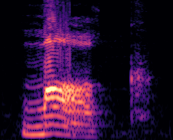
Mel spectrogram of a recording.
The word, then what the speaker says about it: mark: of the word or when it is followed by a consonant sound, this R is actually not spoken. So you might have words like mark, park, where the letter is A but it is not spoken.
